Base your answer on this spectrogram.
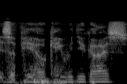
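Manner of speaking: hushed whisper. Speaking in character, quietly asking companions a question: whispering. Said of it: "I'll whisper to them".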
